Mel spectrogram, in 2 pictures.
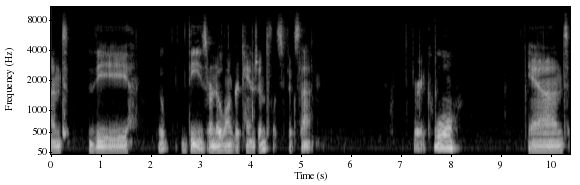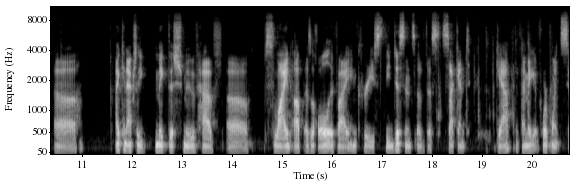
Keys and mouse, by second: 2.6 click, 4.0 t, 7.5 middle click, 9.6 middle click, 10.7 middle click, 16.5 click, 18.8 KP_4, 19.2 KP_Decimal, 19.5 KP_6.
